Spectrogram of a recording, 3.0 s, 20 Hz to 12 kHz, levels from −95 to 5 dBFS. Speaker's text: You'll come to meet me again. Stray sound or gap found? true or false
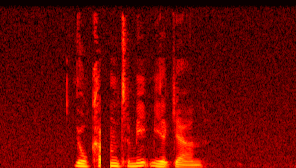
true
